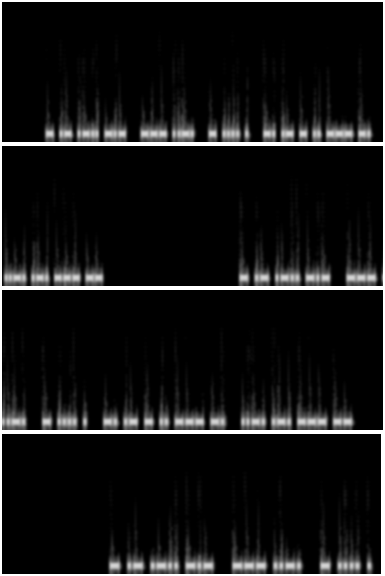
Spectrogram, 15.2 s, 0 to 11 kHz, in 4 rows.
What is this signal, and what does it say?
Morse code, heard as a keyed tone, about 44 wpm, 700 Hz. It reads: TALK OF THE NATION FROM TALK OF THE NATION FROM TALK OF THE
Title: Speed-Racing - Sets of 5 Words 35wpm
